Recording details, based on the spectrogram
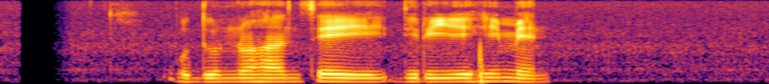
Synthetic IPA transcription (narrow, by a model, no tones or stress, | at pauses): ud̪unʋaɦanseid̪iɾijeɦimen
